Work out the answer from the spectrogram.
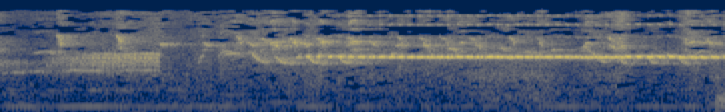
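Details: Canary song for stimulating breeding: a brief buzzy phrase, a pause, then a long pure whistled tone beneath a rapid pulsing trill.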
